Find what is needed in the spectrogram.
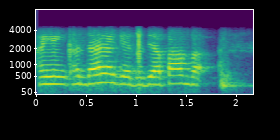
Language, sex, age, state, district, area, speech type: Manipuri, female, 18-30, Manipur, Kangpokpi, urban, conversation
